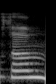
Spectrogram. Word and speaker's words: thumb: 실제로 아예 안 나는 게 여기 존재하잖아요. 무음인 것들. climb, comb, thumb, bum. 이거는 아예 안 나는 거예요.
